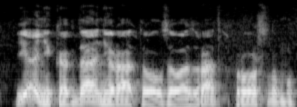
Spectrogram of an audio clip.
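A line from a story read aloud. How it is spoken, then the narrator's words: Muttered. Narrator (Russian): пробормотал заведующий кафедрой беспредметных изысканий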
